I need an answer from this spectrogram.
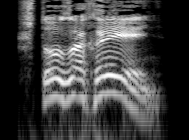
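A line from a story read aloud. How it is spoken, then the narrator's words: Yelling. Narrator (Russian): Джим заорал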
